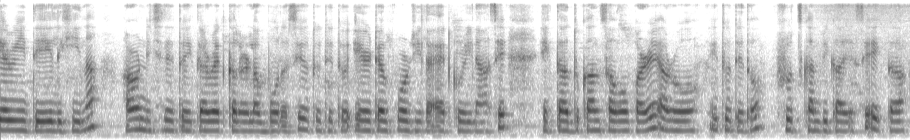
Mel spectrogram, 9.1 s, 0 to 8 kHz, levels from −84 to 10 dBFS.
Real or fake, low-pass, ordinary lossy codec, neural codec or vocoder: real; 7.2 kHz; none; none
